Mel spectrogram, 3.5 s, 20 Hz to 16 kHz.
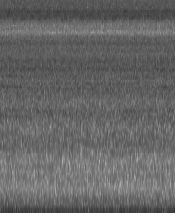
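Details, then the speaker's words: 2019 Ford F150 3.5 V6 with a P0304 cylinder 4 misfire, running on direct injection only: smooth, even idle with no skips, while port injection only runs terribly, pointing to the cylinder 4 port injector. "Oh, there, finally it cleared out. So we're on direct injection only and it's running good."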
